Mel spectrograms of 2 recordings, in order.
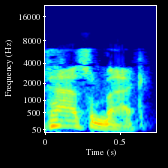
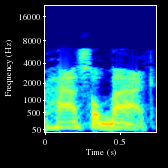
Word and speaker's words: Hasselbeck: How about Elizabeth Hasselbeck? I don't think he can say that. He's going to say Beck. Yeah, because it is spelled B-E-C-K. It could be Hasselbeck. I'll take Hasselbeck or Hasselback. Either one.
